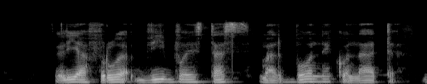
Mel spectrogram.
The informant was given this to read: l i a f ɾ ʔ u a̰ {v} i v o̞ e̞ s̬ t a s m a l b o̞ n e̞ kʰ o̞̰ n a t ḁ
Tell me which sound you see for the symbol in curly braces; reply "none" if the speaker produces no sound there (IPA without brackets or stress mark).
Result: v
